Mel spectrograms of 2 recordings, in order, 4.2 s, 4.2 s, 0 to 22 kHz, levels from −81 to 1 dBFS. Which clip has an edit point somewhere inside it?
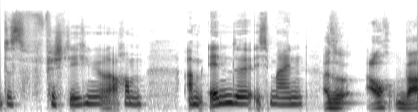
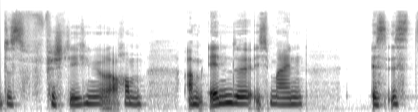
first; 1 cut; at 3.2 s

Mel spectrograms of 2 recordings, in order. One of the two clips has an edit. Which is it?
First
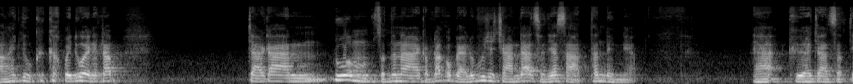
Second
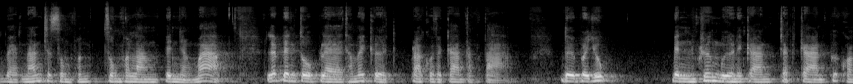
first; 1 cut; at 2.6 s

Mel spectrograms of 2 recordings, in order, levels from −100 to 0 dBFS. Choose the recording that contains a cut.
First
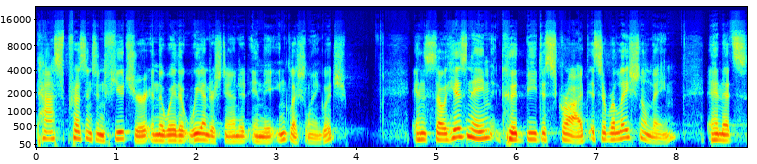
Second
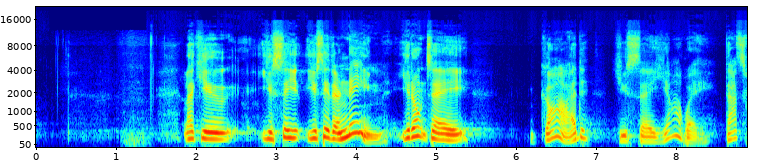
second; 1 cut; at 4.9 s

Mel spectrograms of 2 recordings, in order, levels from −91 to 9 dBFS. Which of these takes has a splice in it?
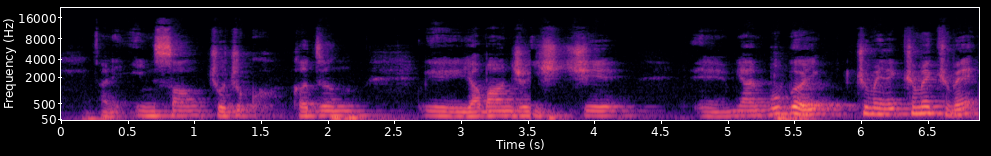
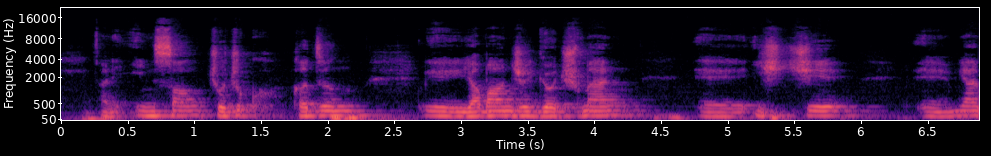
first; 1 cut; at 3.5 s

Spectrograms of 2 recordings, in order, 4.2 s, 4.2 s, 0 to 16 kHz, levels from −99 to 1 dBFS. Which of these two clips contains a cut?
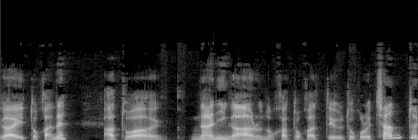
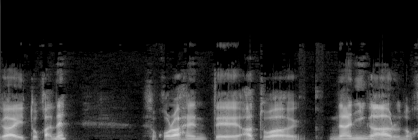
first; 1 cut; at 1.0 s

